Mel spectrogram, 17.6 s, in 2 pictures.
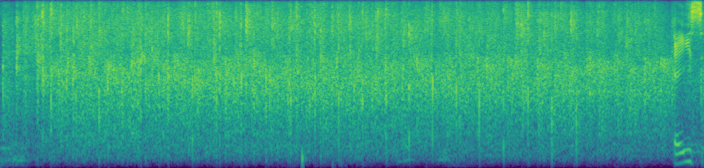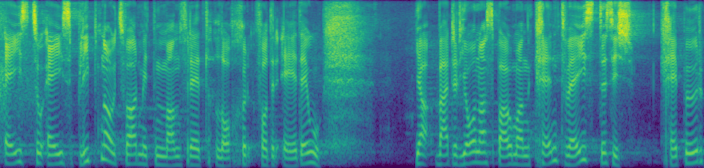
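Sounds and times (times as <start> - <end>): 
audience applause: 0.0 - 9.1
speech: 8.4 - 13.2, 14.0 - 17.6.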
